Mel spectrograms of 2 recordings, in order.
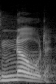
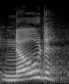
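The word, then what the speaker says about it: נֹד: The Hebrew word for wanderings is node. N O D rhymes with toad. Okay, so say that with me. Node.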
